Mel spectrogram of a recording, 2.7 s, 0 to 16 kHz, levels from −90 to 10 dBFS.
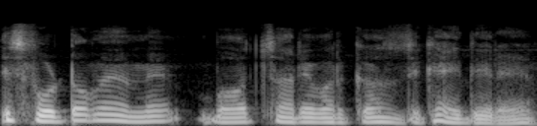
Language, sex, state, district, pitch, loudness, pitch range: Hindi, male, Bihar, Purnia, 130 Hz, -18 LUFS, 125-160 Hz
